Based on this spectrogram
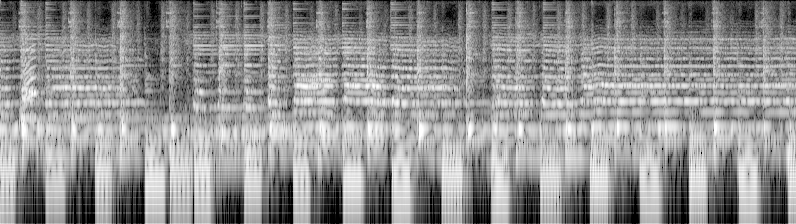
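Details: Upbeat music with a steady beat, chiming bells and melody plays throughout, with no animal voice heard.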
